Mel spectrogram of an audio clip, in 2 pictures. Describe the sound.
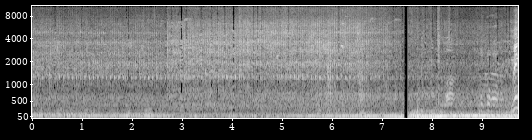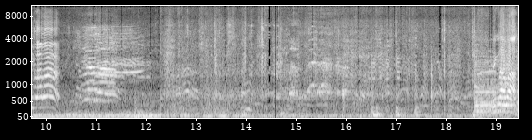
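A church bus engine idles with a steady, loud low rumble that runs the whole time, while voices talk intermittently over it.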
